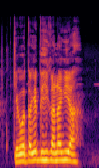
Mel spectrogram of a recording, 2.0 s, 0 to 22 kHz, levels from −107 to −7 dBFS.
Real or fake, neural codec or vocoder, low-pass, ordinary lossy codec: real; none; 14.4 kHz; none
